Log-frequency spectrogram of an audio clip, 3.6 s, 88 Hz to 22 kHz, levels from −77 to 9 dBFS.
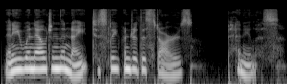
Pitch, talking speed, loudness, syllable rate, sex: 210 Hz, 215 wpm, -14 LUFS, 5.3 syllables/s, female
